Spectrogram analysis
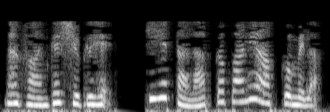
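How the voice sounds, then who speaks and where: A woman voicing an excitable, sharp-tongued village wife in a dramatized story, exclaiming dramatically. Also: on the high side, normal speed. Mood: amazed, delighted. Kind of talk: dramatized Hindi moral story acting. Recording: dull lo-fi audio with background noise.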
